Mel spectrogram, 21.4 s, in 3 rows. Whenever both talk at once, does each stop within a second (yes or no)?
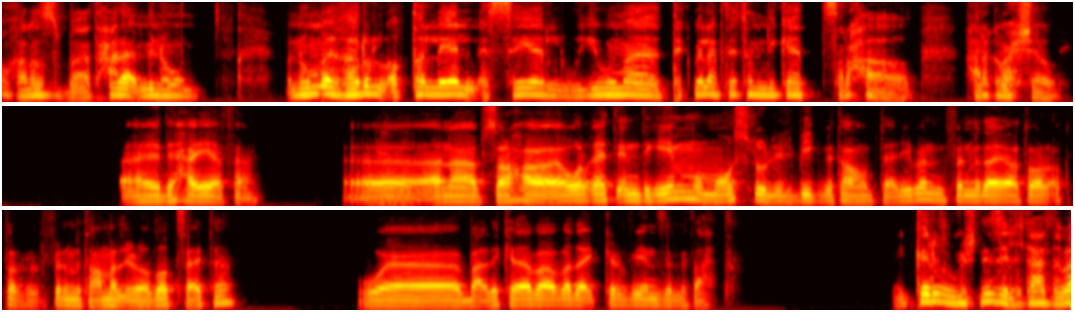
yes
